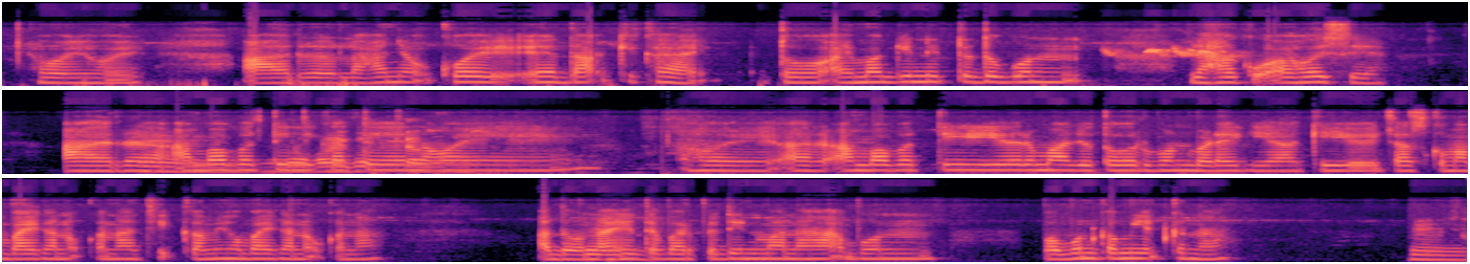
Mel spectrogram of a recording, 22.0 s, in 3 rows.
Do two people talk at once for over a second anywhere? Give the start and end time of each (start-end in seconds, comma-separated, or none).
8.0-9.6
